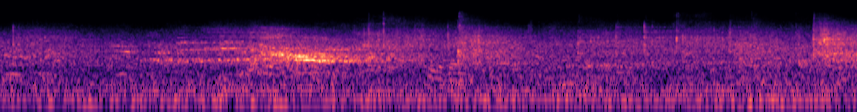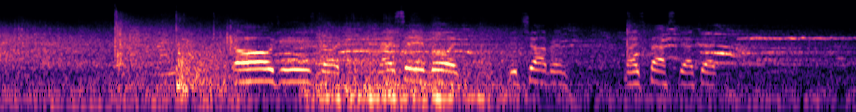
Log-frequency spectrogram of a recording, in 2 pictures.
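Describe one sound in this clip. Spectators chatter in a large echoing rink.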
